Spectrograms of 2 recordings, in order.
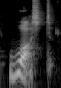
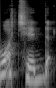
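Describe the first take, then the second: First: The ending is pronounced as a t sound. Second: The ending is not pronounced as a t sound. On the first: The speaker calls it right. "we say watched. ... the ed here is pronounced t" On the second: The speaker calls it wrong. "or watched"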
